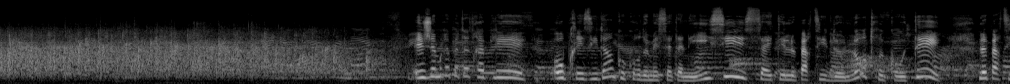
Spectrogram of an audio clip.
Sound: applause

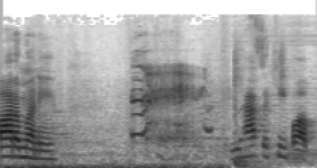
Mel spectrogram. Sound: squeals

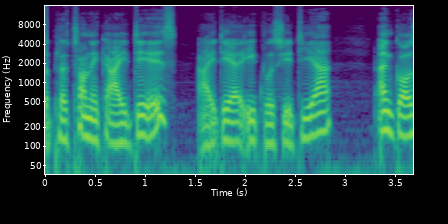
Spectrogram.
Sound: speaks foreign language

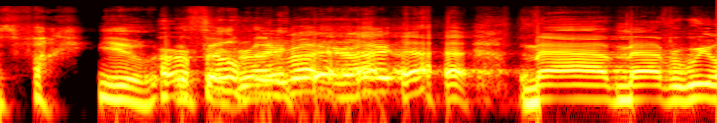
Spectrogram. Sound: laughs

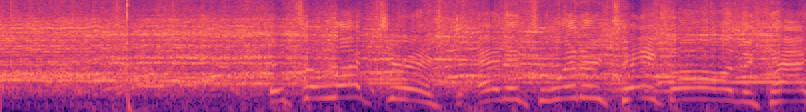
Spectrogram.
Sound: cheers and applause

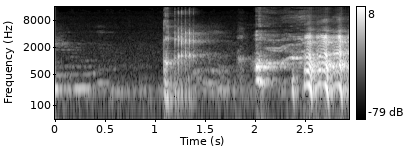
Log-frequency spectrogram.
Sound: burp; laughter

